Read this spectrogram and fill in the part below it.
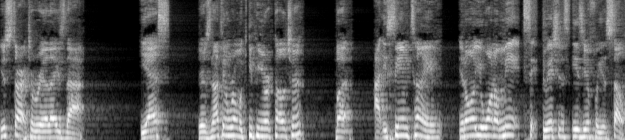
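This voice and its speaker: With very even loudness and ordinary pitch variation, a man speaks at a high pitch and a moderate pace, leaving long, frequent pauses. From Barbados. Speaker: chef. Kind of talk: podcast interview.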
